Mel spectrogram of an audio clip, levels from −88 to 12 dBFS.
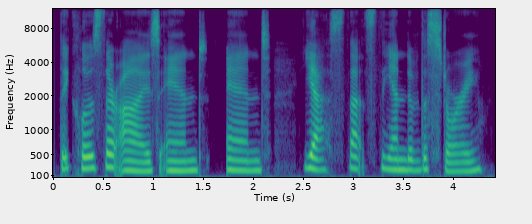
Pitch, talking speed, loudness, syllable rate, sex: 205 Hz, 165 wpm, -19 LUFS, 4.1 syllables/s, female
